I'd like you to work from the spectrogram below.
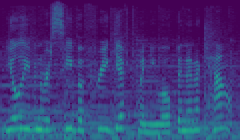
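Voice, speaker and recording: A woman's voice: sits high, fast talker. A woman delivering a scripted advertising read as an announcer. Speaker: commercial announcer. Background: music.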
